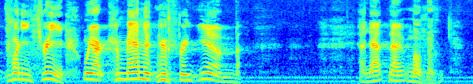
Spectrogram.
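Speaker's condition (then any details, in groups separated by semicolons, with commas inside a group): Severe speech impediment; chewing food and speaking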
